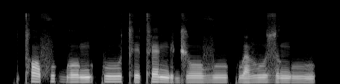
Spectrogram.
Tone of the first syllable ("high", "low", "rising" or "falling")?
falling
